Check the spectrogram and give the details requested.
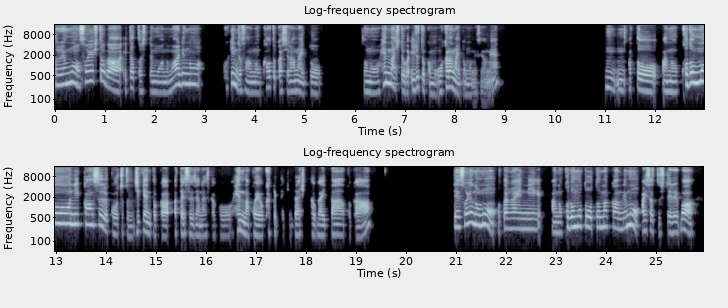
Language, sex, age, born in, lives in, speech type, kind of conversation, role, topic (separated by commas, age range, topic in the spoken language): Japanese, female, 30-34, Japan, Japan, conversation, podcast, guest, ご近所での挨拶はどれくらい大切だと思いますか？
